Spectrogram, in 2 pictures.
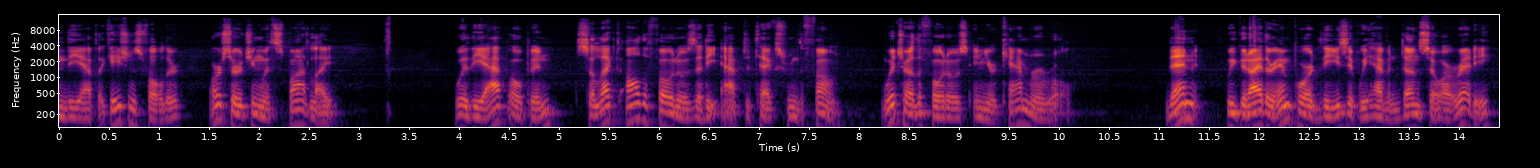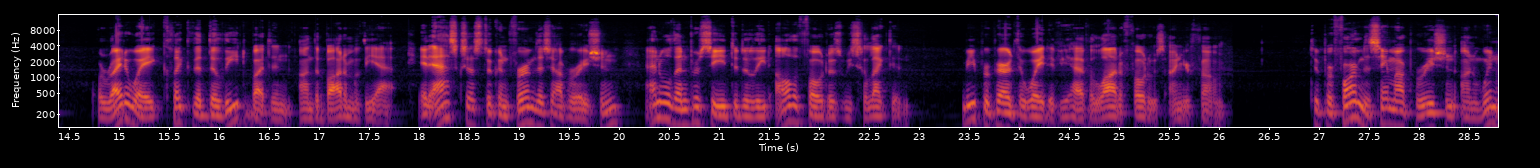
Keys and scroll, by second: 0.7-2.1 typing, 9.3 super+a.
